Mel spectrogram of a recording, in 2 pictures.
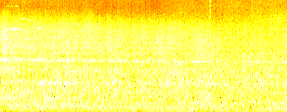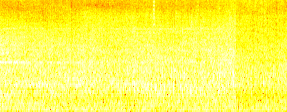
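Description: A jet airliner roars loudly as it climbs overhead.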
